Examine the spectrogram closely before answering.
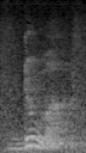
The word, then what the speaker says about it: Dumas: used his mother's name Duma d-a-m-a-s the S is silent Alex Duma and he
